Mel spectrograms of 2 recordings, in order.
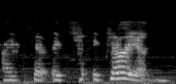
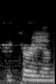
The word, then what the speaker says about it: Icaria: She is an Icarian, I believe. Icarian is how you say it.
